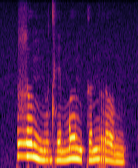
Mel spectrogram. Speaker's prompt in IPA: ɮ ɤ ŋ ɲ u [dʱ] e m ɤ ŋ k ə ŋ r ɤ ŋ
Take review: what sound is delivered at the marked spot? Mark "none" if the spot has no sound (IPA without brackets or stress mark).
dʱ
